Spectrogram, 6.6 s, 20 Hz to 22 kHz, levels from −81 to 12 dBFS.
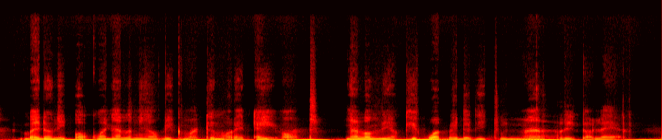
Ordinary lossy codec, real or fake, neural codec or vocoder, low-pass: none; fake; codec, 44.1 kHz, 2.6 kbps, DAC; 19.8 kHz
